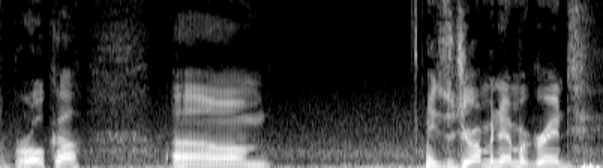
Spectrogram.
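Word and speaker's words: Borcke: ke German immigrant uh believe in German that would be pronounced broka um he's a German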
